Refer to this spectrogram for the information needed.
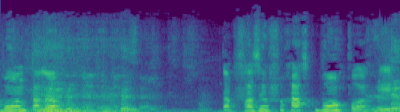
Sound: laughs

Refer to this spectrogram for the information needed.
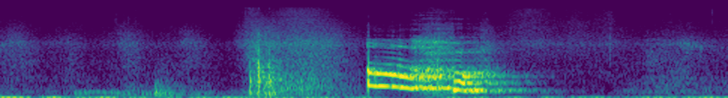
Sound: the girl screams after massage

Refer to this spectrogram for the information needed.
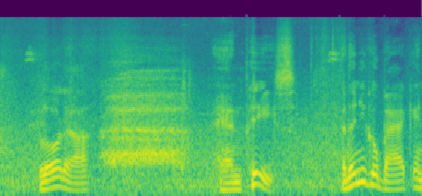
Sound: exhaling; inhaling

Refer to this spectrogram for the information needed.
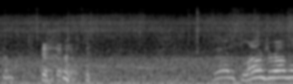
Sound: men laughing

